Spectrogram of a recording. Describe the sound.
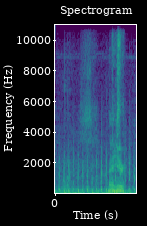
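Helicopter rotor blades of the 97.7 Hits FM "hits chopper" thump in a fast, steady low beat for under two seconds, fairly loud, with a brief voice-like tone rising over the chop near the end.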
